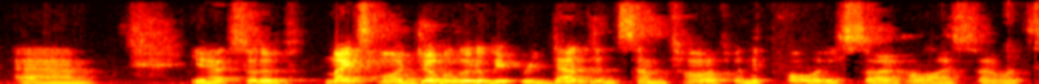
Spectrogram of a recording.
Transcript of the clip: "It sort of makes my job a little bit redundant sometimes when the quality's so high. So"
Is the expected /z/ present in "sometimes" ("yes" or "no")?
yes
